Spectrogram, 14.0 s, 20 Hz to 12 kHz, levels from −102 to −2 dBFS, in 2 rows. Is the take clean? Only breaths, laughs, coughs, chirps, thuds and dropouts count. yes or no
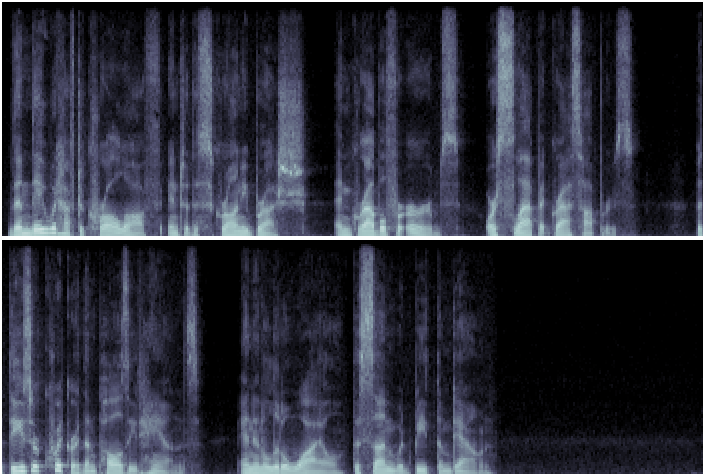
yes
